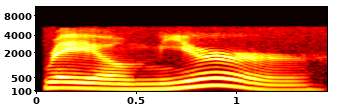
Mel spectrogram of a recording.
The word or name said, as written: Reaumur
